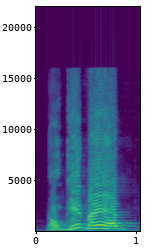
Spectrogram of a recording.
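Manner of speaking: hammed-up motherly yell; mock mama yelling. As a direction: bark it like a mother scolding a kid. Mimicking mama's command, louder.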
